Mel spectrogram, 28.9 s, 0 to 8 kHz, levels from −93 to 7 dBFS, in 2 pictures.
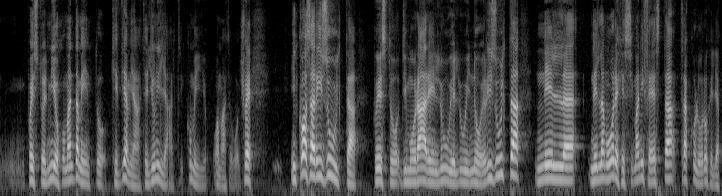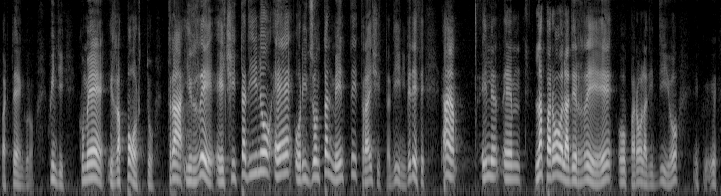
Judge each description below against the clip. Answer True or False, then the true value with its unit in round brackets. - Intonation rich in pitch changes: True (5.7 semitones)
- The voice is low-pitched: False (160 Hz)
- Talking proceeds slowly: False (140 wpm)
